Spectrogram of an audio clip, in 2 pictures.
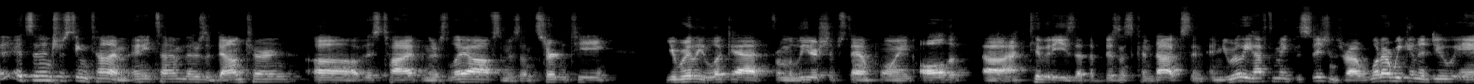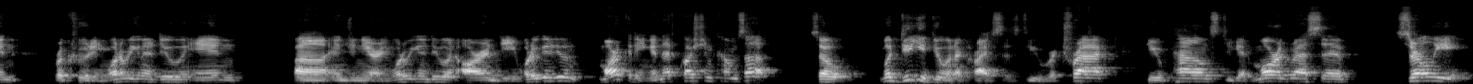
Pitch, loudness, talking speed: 130 Hz, -20 LUFS, 210 wpm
